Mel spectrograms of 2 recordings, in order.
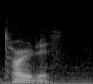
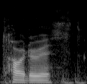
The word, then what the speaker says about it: Tartarus: we're breaking in the tardis tonight i mispronounced tartarus um well it's tartarus okay now anyways you may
